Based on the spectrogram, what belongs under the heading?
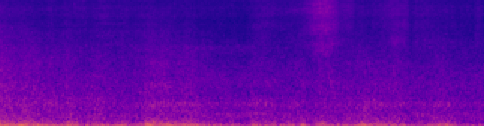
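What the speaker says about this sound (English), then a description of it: "that wind is bad" Strong wind at Luton Airport buffets the microphone with a steady low rumble and gusty surges throughout, loud and close with no other clear sounds.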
